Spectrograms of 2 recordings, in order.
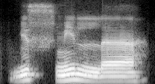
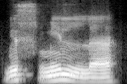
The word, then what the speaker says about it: Bismillah: Kalau sebelumnya berharokat kasroh maka tidak, seperti Bismillah. Ya, itu tipis lamnya. Bismillah.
